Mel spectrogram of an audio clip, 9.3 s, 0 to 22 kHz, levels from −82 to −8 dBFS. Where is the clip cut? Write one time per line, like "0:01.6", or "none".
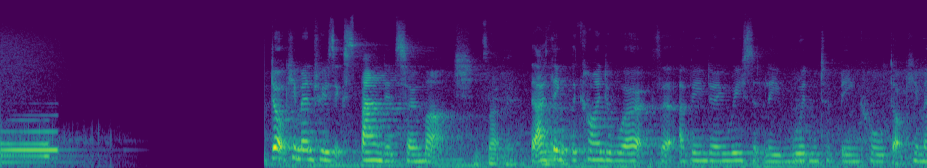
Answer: none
